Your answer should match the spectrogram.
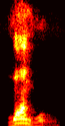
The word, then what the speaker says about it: Nwangwu: Kene Nwangwu. The N is silent, by the way. It's spelled Nwangwu and pronounced Wangwu.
